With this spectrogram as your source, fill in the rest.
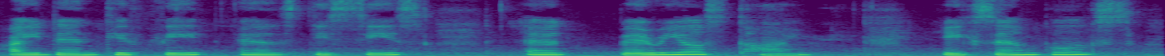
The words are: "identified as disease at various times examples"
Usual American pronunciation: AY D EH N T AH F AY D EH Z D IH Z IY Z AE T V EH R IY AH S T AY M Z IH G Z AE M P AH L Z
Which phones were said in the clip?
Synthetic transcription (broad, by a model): AY D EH N T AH F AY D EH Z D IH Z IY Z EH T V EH R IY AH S T AY M IH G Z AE M P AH L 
